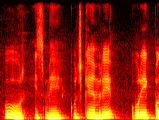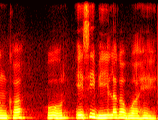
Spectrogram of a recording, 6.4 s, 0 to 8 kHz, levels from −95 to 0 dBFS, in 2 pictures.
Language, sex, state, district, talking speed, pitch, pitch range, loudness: Hindi, male, Uttar Pradesh, Saharanpur, 125 wpm, 175 Hz, 165-180 Hz, -14 LUFS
